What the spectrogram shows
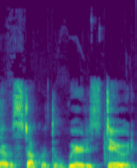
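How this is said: It is read in a put-on male voice. The narrator is a man. The speaker calls it right. "dude voice"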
